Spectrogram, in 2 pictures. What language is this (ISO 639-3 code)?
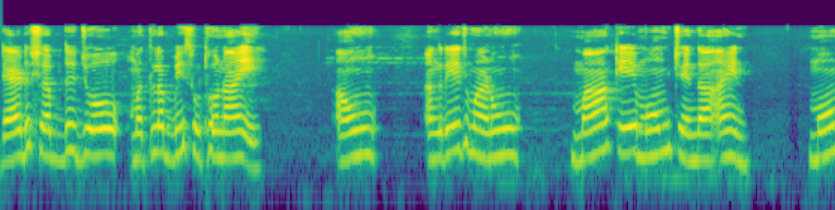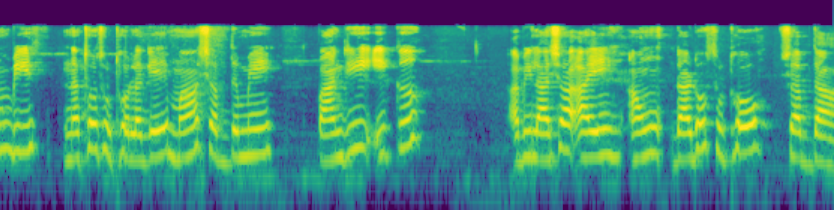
snd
